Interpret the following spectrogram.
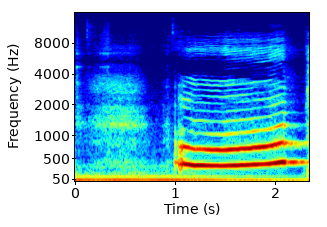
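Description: A single long vocal note held at a steady pitch for about a second, starting about a second in and rising slightly at the end.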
